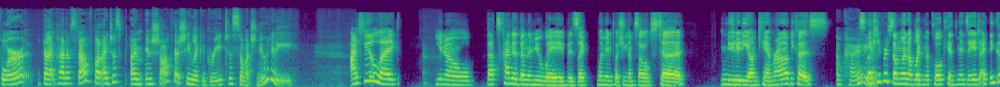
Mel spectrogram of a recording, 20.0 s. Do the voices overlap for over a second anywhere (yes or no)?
no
